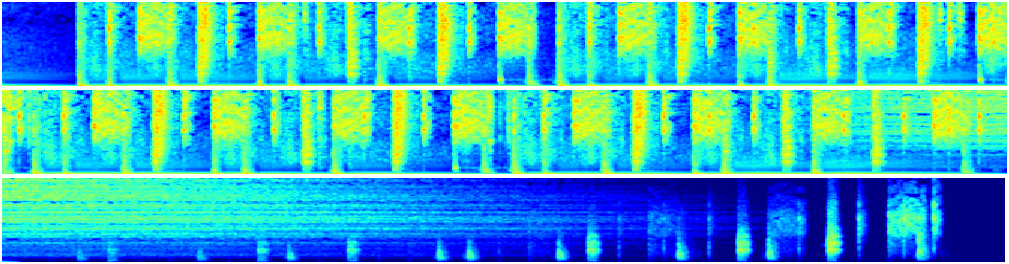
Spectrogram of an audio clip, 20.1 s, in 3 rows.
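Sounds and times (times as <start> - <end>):
bass: 0.0 - 13.5
percussion: 0.0 - 19.7.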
